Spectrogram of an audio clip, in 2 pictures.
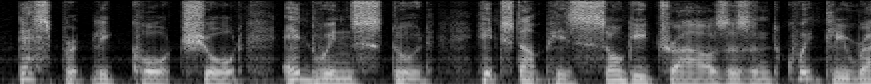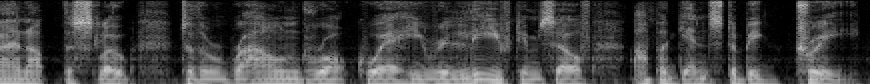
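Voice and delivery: plain reading voice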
